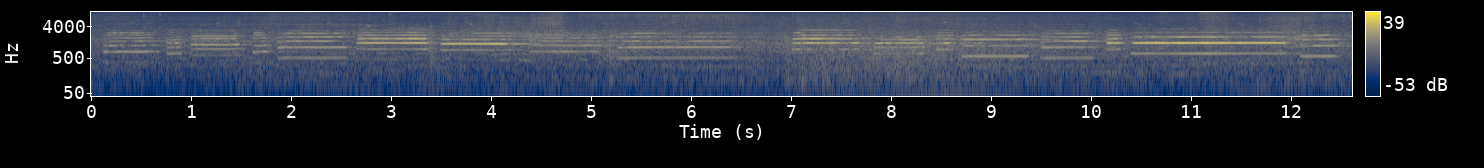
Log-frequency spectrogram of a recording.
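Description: A melody played from a clock tower, one held note at a time with a new note every half second to a second, sounding around noon as a tower tune.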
